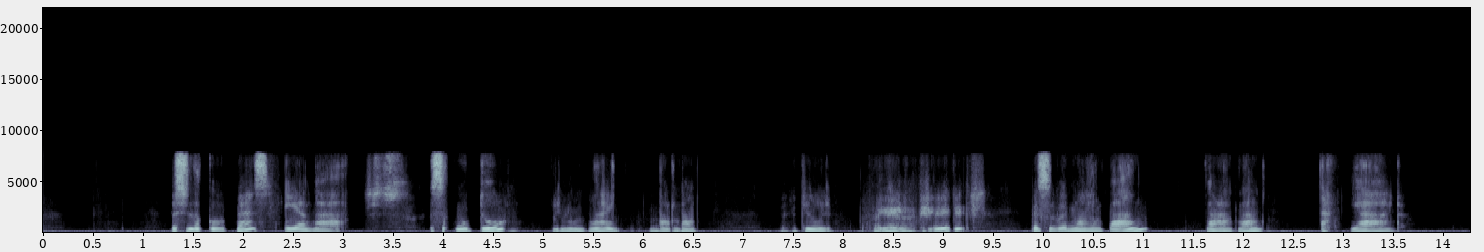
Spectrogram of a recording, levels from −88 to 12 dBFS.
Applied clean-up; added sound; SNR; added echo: neural diffusion model UNIVERSE++.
